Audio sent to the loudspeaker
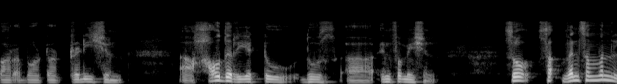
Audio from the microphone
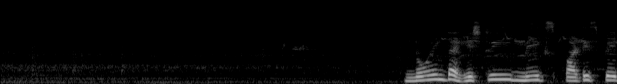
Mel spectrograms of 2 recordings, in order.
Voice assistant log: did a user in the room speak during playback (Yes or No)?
Yes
